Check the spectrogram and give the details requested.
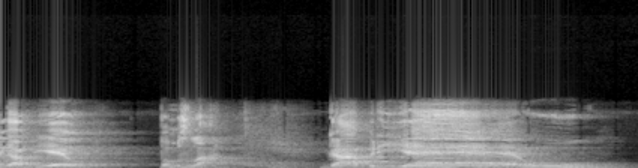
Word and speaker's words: Gabriel: Gabriel. Opa, Gabriel também é uma paroxítona. Afinal, a tonicidade dele está na penúltima sílaba.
